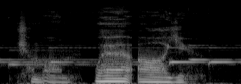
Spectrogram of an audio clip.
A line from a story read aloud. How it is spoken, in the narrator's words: he mumbled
